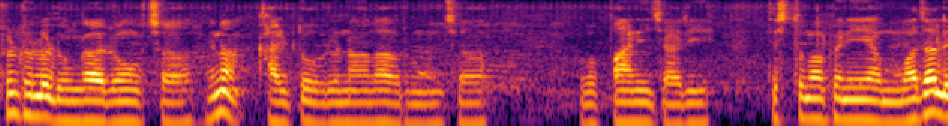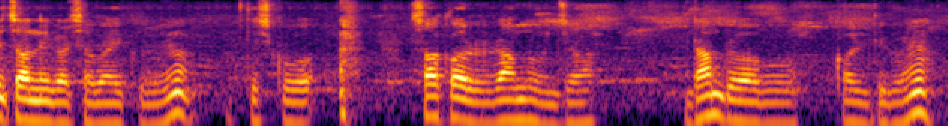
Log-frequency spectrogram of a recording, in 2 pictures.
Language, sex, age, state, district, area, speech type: Nepali, male, 18-30, West Bengal, Alipurduar, urban, spontaneous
